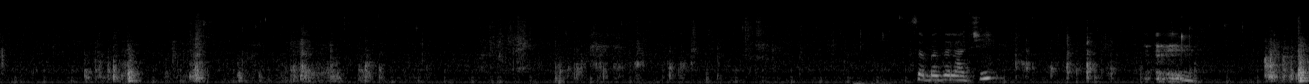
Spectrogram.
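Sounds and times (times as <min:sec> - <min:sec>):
onions frying in hot oil: 0:00.0 - 0:13.0.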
